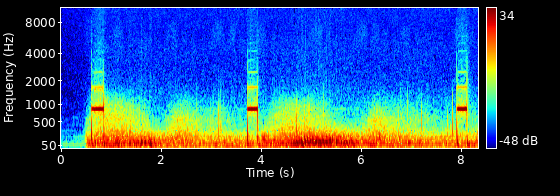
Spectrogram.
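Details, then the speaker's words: Normal bronchial breath sounds, normally heard only over the manubrium: loud, high-pitched, hollow tubular sounds like air blowing through a pipe, with a louder, longer expiratory phase and a distinct pause between phases. "these characteristically loud high-pitched bronchial breath sounds resemble the sound of air blowing through a hollow pipe their expert ory phase is louder and longer than their inspiratory phase"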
